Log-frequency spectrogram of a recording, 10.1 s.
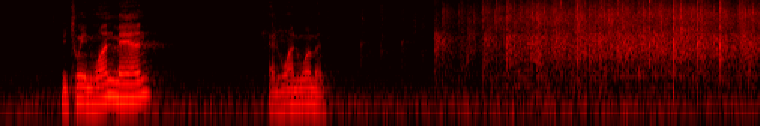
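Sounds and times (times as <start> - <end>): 
speech: 0.8 - 2.1, 3.6 - 4.4
crowd clapping: 4.8 - 10.1.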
